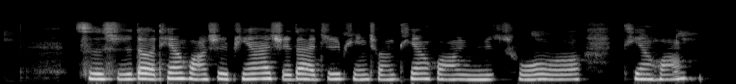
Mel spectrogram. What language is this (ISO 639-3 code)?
zho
